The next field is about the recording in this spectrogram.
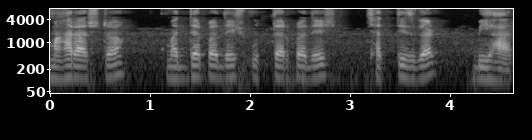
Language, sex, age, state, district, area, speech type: Marathi, male, 18-30, Maharashtra, Nagpur, urban, spontaneous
